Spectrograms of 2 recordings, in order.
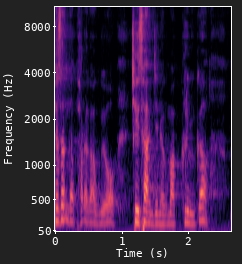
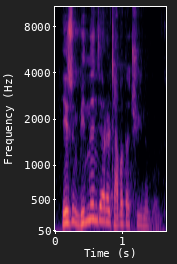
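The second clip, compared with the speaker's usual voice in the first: ordinary talk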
